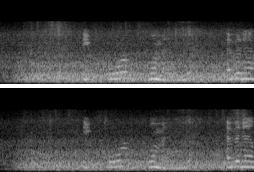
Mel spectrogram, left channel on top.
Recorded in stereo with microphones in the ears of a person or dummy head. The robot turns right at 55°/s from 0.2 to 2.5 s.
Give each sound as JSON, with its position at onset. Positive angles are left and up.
{"t": 0.8, "sound": "a woman speaking", "azimuth_deg": 160, "distance_m": 0.8}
